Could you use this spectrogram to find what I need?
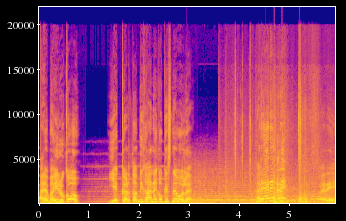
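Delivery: high-pitched, exasperated telling-off; rising alarm at an accident about to happen; alarmed scolding. Acted. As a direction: call out to stop a careless worker. Supervisor halts careless worker, alarmed.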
